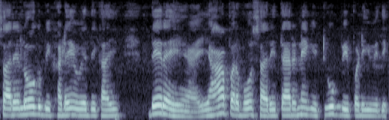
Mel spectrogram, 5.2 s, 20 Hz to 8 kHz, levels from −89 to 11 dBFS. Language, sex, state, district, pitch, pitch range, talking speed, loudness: Hindi, male, Haryana, Charkhi Dadri, 155 Hz, 145-165 Hz, 230 wpm, -15 LUFS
